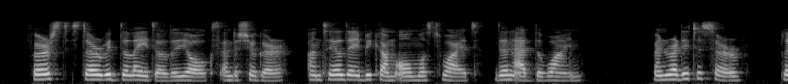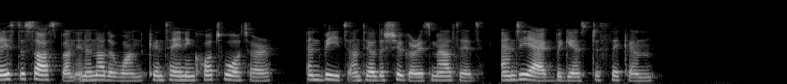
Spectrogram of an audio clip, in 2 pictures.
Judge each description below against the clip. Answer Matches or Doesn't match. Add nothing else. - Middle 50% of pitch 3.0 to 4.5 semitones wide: Matches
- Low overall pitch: Doesn't match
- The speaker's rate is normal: Matches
